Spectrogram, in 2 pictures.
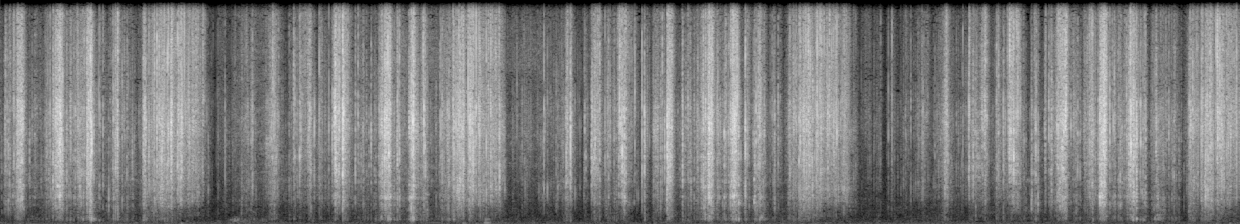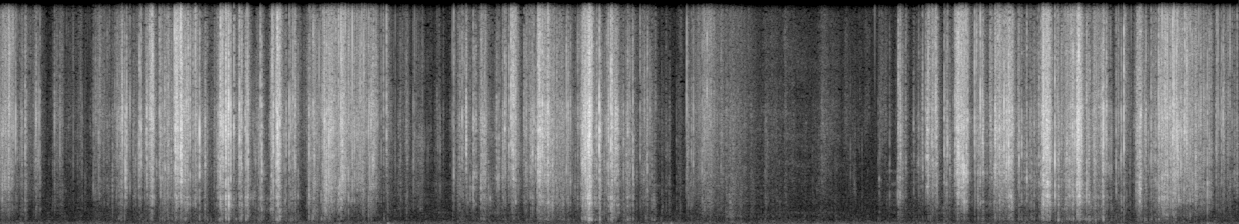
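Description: Foil wrappers of Panini Select basketball card packs crinkling and tearing as the packs are ripped open by hand, in repeated bursts of a few seconds with short pauses between.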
